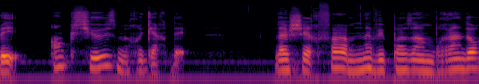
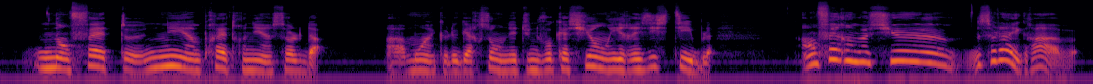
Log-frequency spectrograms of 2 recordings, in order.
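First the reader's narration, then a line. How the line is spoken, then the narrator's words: Grave tone. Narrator (French): Il reprit d'un ton grave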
